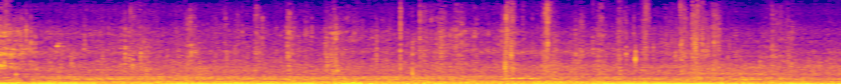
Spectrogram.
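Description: Water running from a garden hose and splashing onto loose soil around young plants, over a steady low hum.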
